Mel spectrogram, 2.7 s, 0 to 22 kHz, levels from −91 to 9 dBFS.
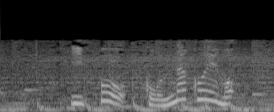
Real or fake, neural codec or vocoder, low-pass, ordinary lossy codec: real; none; 7.2 kHz; MP3, 24 kbps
